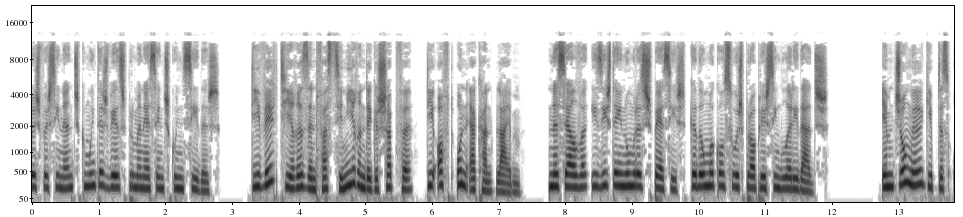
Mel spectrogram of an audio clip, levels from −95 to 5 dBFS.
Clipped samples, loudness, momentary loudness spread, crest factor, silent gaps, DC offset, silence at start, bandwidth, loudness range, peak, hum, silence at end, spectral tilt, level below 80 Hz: under 0.1%; -16 LUFS; 8 LU; 16 dB; 3.16-3.23 s, 7.67-7.73 s, 12.61-12.69 s; under 0.1%; 0 s; 12 kHz; 3 LU; 0 dBFS; none; 0.1 s; -4.5 dB/octave; -50 dBFS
